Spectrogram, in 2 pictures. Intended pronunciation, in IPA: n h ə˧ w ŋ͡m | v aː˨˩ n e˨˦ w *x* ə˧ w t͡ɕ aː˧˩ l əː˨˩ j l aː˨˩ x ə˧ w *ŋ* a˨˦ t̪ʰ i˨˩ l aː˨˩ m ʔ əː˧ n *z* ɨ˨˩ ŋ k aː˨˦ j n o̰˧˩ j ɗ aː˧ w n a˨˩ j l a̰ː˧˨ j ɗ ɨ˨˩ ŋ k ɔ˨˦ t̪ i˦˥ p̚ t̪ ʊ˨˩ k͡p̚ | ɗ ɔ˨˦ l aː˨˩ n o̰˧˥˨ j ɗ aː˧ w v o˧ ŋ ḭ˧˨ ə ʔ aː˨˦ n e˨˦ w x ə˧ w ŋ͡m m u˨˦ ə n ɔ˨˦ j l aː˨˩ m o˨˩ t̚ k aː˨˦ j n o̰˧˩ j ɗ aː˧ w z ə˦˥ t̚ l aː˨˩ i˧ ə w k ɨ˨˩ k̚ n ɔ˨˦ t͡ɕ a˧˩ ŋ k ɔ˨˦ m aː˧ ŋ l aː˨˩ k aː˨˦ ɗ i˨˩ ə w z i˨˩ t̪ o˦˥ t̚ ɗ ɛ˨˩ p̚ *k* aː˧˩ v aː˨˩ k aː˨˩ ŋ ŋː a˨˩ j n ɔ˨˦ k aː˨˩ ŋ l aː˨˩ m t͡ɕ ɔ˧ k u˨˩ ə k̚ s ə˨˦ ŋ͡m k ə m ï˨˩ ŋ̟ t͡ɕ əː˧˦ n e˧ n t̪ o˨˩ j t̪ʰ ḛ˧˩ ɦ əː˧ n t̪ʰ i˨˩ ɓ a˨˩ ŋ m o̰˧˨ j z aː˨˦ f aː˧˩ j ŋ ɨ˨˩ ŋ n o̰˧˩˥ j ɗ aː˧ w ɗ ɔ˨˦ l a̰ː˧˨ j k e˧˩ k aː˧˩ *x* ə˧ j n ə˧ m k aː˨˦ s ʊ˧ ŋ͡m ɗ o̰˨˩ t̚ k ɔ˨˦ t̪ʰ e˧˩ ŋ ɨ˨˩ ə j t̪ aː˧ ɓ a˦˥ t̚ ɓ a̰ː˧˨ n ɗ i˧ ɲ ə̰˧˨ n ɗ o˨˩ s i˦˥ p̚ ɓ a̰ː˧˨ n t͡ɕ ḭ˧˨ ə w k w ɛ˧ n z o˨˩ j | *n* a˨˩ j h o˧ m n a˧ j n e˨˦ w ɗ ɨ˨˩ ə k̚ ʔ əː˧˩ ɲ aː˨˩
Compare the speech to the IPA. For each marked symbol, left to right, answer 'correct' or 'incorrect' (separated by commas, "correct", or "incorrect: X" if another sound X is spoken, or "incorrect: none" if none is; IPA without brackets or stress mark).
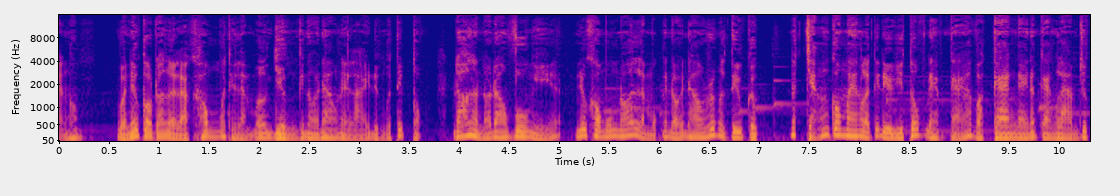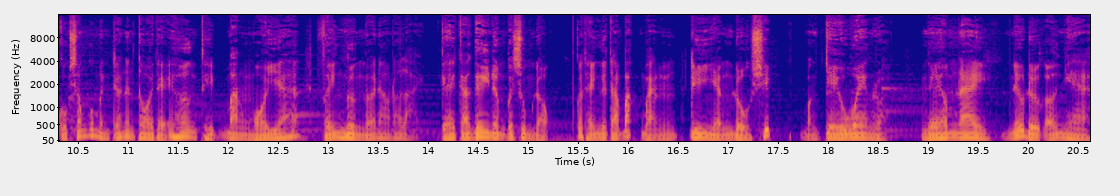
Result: incorrect: k, incorrect: ŋ͡m, correct, correct, incorrect: ɣ, incorrect: ŋ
